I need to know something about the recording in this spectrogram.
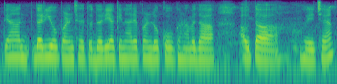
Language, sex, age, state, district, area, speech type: Gujarati, female, 18-30, Gujarat, Rajkot, urban, spontaneous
